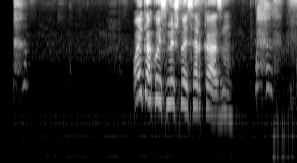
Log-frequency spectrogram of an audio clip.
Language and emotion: Russian, angry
